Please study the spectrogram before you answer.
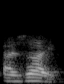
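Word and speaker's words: José: Oh, that's uh Jose spelled with a J, but it's pronounced Jose. Jose is Spanish.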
